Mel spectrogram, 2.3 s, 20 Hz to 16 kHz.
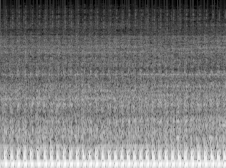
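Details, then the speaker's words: Suzuki DR650 single, choke on, original tank with rebuilt petcock and a used carb replacing the TM40 suspected of a lean condition: even, steady thump of about ten firings a second, no ticks or knocks; previous noise gone, normal idle. "No noise whatsoever. So the TM40 for some reason was creating I think it was a lean condition."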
